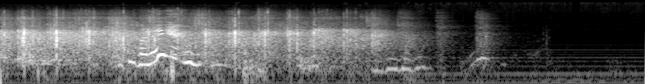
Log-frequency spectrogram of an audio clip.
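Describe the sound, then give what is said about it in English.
Applause from an audience welcoming a woman to the stage to give her testimony at a faith gathering, a dense wash of clapping with voices talking over it, thinning and fading away in the last couple of seconds. “So give her a massive welcome because she's going to come and give her testimony to us.”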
